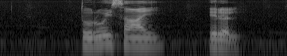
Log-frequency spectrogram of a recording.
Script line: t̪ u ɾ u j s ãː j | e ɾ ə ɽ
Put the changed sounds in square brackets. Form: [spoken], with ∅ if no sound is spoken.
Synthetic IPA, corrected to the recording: t̪ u ɾ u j s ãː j | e ɾ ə [l]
